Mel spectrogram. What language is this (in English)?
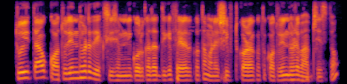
Bangla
